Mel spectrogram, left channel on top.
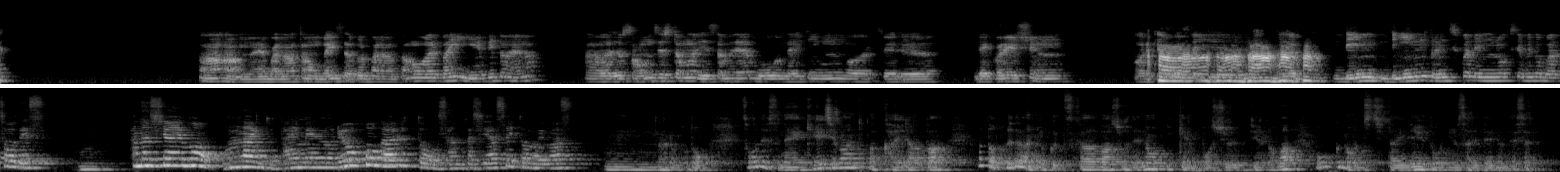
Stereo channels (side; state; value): both; different; correlation 0.00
